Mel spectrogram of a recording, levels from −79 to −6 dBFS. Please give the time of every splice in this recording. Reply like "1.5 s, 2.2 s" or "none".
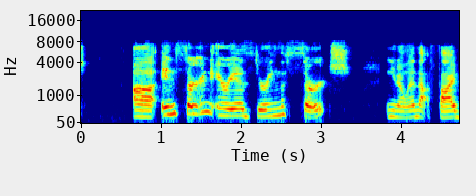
3.7 s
